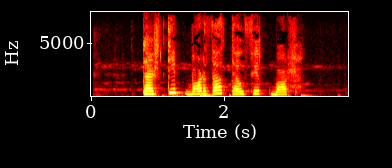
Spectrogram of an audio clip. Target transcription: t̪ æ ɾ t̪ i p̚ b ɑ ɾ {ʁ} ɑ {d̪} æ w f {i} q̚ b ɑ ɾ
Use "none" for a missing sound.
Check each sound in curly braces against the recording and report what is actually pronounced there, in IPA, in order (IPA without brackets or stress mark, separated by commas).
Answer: ð, t̪, i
